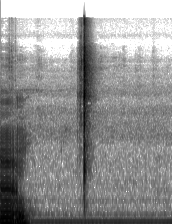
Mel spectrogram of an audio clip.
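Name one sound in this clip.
A folding knife blade snaps open with a sharp click.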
